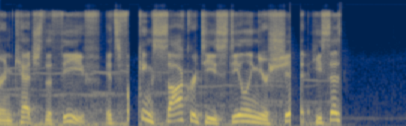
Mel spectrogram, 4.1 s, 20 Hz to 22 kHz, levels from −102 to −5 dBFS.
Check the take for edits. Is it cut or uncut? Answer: uncut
